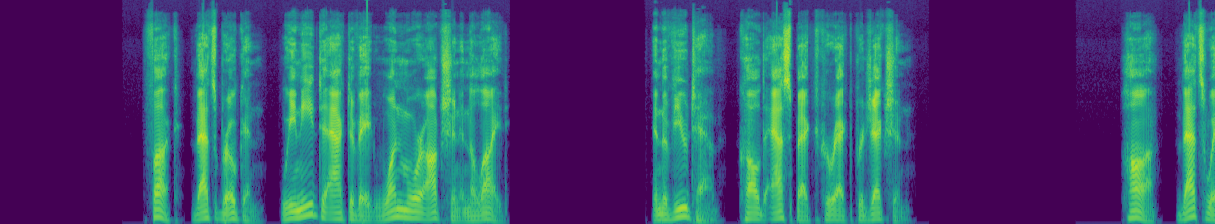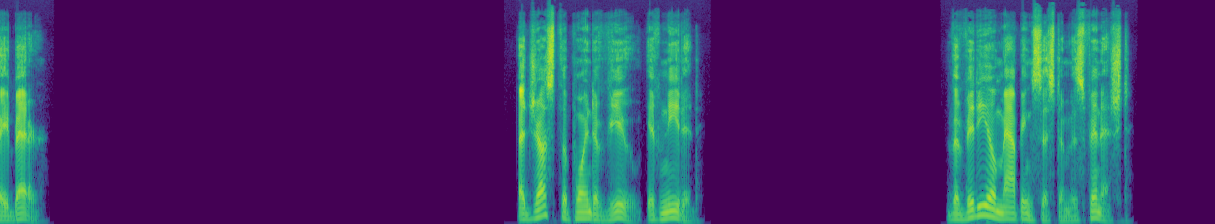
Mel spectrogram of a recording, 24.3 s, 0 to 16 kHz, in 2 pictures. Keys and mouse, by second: 3.0 click, 5.1 click, 6.0 drag, 6.4 click, 7.2 click, 9.2 click, 10.4 middle click, 16.1 middle click, 16.5 click, 17.9 click, 18.3 click, 19.1 click, 19.6 right click, 20.0 middle click, 20.5 right click, 20.9 middle click, 21.5 click.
